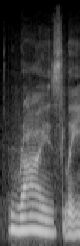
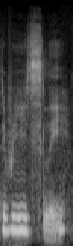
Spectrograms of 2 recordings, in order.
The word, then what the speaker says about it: Wriothesley: Risley, he says. I literally watched a YouTube video about how to pronounce his name, and It said Riesli.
